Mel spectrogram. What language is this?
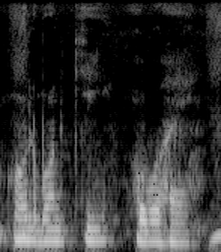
Magahi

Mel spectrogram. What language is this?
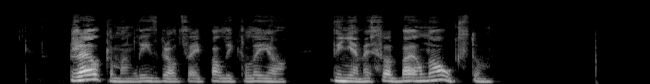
Latvian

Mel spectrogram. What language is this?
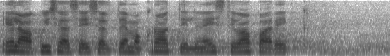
Estonian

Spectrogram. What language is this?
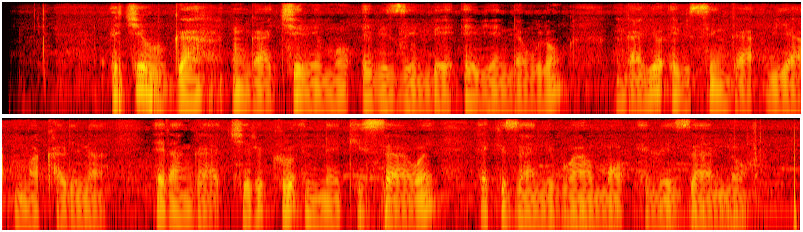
Soga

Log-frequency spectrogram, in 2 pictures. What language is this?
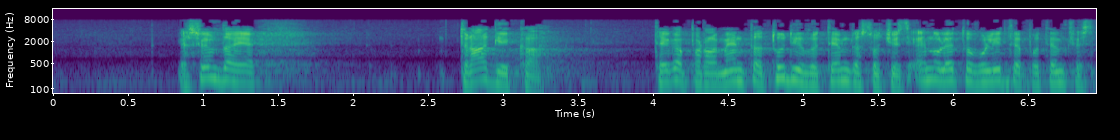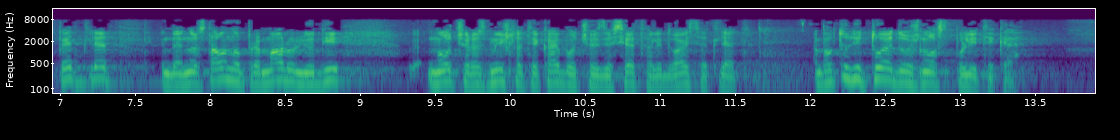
Slovenian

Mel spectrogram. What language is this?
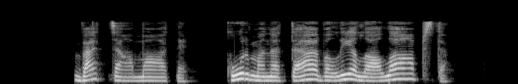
Latvian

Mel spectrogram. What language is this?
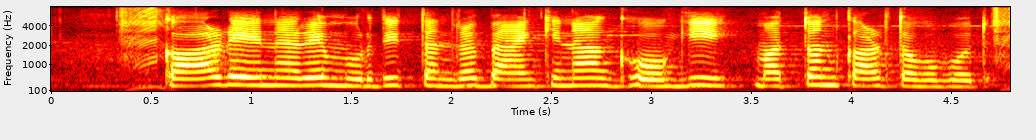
Kannada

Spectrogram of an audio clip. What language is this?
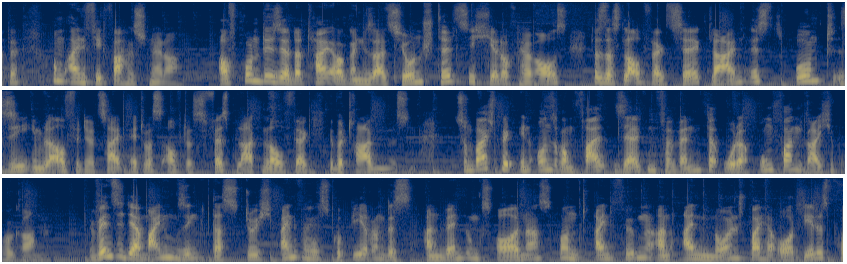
German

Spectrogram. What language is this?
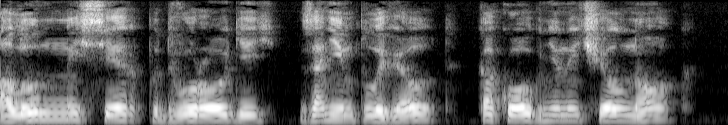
Russian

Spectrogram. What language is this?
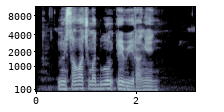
Luo (Kenya and Tanzania)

